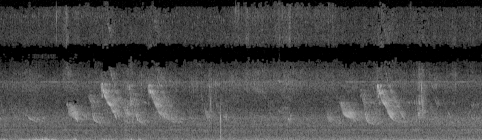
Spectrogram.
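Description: A bird calling in two bouts of quick, falling chirps, the first about a second in and the second about five seconds in, over a low rumble.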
